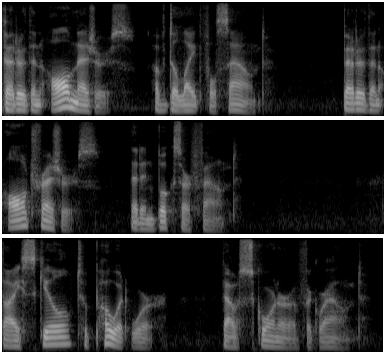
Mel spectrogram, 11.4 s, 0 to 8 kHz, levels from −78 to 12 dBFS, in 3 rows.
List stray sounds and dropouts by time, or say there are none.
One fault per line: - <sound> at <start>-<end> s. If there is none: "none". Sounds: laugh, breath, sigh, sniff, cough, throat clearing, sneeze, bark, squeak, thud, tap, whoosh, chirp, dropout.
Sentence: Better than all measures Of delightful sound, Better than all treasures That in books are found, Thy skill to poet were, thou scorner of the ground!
none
